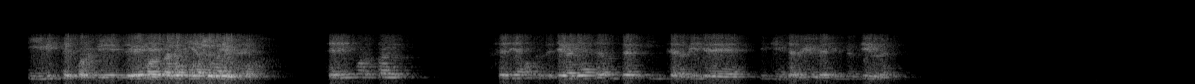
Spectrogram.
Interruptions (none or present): present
